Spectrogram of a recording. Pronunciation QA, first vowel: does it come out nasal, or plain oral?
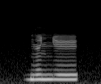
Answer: nasal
